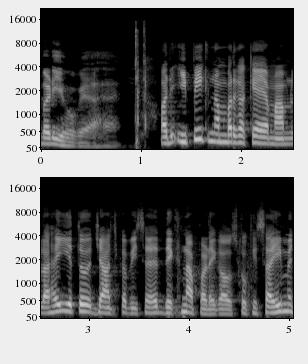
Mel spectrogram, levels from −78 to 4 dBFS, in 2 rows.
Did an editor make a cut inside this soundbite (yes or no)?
yes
